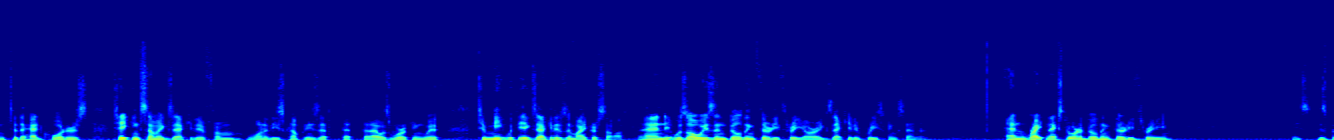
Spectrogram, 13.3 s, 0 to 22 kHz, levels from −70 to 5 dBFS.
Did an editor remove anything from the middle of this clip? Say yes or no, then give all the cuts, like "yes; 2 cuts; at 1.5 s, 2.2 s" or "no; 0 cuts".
no; 0 cuts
